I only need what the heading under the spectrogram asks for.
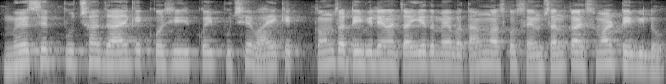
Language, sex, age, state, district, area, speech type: Hindi, male, 45-60, Rajasthan, Karauli, rural, spontaneous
